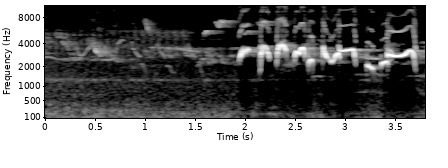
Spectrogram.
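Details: Magpie-robin singing as a lure to prompt other birds: faint twittering at first, then from about two seconds a rapid, loud series of short whistled notes, bouncing up and down in pitch.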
